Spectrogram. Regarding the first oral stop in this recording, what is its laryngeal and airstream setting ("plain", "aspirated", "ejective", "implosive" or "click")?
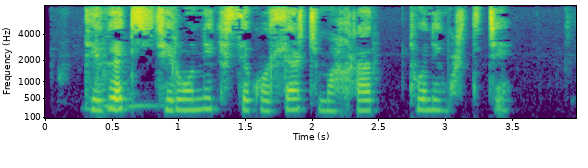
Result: aspirated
